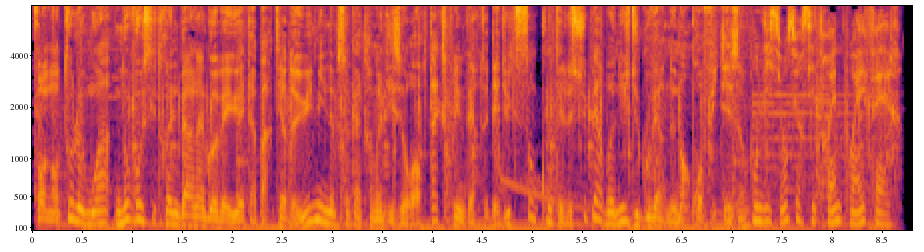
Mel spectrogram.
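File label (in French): PUB Citroen, voix; CITROEN RADIO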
